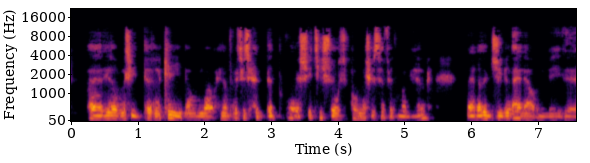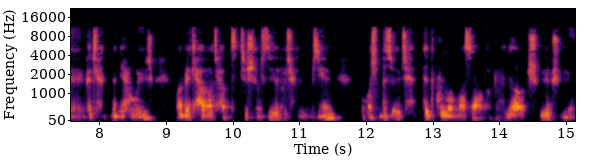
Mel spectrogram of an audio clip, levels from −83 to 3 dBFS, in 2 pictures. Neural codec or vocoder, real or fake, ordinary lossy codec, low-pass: codec, 32 kHz, 1.9 kbps, SNAC; fake; MP3, 48 kbps; 14.4 kHz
